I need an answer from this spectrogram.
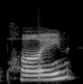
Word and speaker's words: pine: was just talking about so for example Pine you don't hear the E and you hear it makes the vowel say the long sound so that would be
